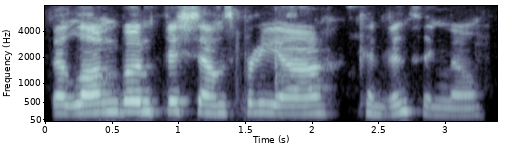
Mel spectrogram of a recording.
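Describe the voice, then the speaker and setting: A woman's voice: on the high side, a little slow, a little hiss or hum, rough recording. A woman from Virginia with a Southern US drawl, chatting casually as a podcast regular. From Virginia, USA. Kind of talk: casual chat.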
